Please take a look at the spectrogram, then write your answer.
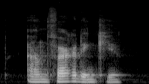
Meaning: diminutive of aanvaarding
- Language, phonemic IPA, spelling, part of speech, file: Dutch, /aɱˈvardɪŋkjə/, aanvaardinkje, noun, Nl-aanvaardinkje.ogg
